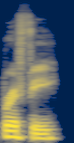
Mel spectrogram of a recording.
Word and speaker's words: Briffy: Story 71, Briffy, because in French we greet with salut, and salut Briffy is pronounced exactly the same as ca lubrify, which means it lubricates.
